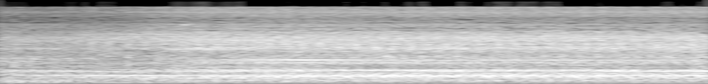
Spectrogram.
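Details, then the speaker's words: Toyota Camry dual VVT-i engine restarted after an oil change (old oil was black): even, smooth idle with light valvetrain ticking and no misfire; earlier roughness attributed to oil not reaching the top end. "halus. Oke, biarkan dia bersirkulasi dulu ya. Berarti kasarnya tadi karena memang oli bener-bener udah nggak ada yang naik ya."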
